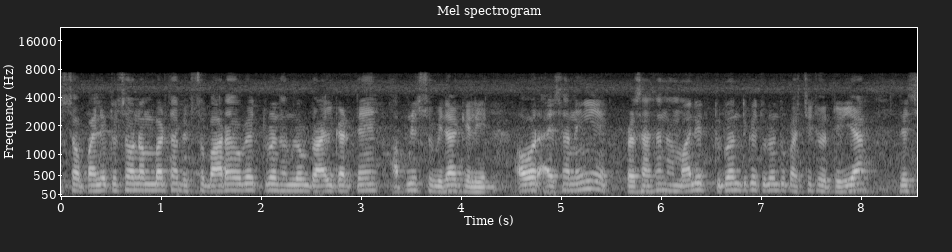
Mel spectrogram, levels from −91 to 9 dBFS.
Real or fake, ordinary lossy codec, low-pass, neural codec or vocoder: real; none; 7.2 kHz; none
